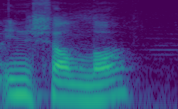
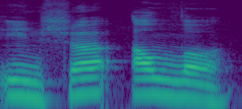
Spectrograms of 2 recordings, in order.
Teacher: Il y a pas de liaison entre le mot cha et le mot Allah.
